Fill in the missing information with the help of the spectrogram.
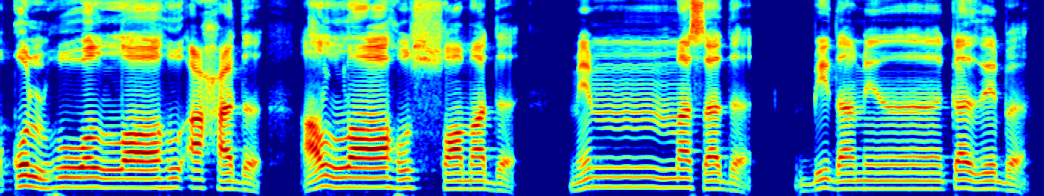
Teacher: When we stopped there, this double dhamma turned into sukoon, and since dal is one of the kalkala letters, we applied kalkala in stopping mode.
